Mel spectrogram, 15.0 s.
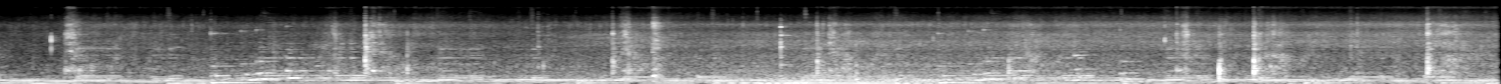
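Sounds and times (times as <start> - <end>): food sizzling in wok: 0.0 - 15.0
metal spatula scraping wok: 0.6 - 1.6, 2.7 - 7.2, 7.8 - 15.0
spatula clinking against pan: 3.2 - 4.2, 6.1 - 6.8, 7.8 - 8.7, 11.7 - 13.0, 14.2 - 14.8.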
